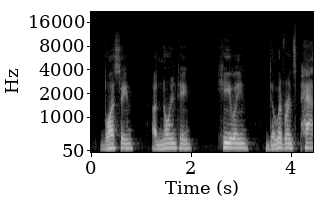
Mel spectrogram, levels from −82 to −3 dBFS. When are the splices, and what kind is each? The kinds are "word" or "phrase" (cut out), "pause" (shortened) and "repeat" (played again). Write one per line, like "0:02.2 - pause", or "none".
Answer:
none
